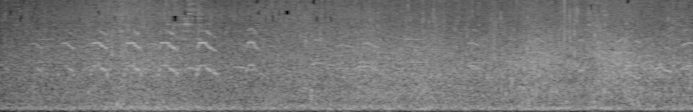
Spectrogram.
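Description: A bird calling repeatedly in short rising-and-falling notes, about two a second, growing fainter after the first couple of seconds, over a steady hiss.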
